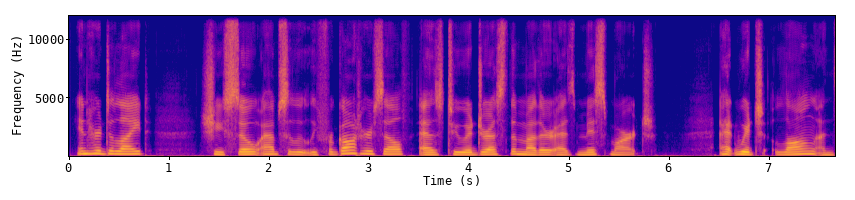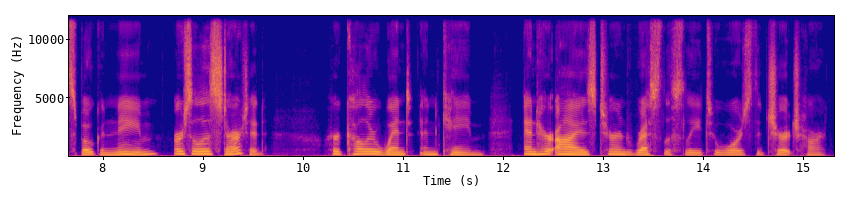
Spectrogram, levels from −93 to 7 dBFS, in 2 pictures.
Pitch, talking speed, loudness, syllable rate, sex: 190 Hz, 150 wpm, -19 LUFS, 4.5 syllables/s, female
